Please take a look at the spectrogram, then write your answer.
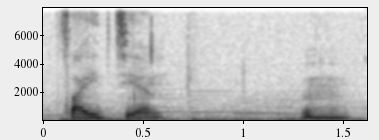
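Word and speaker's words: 再见: مع السلامة تنطق تساي جين.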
